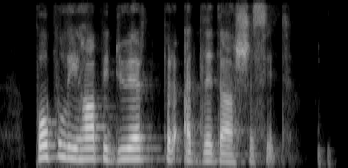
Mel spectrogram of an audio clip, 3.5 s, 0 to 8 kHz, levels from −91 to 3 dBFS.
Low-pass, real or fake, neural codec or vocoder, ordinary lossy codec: 7.2 kHz; real; none; Opus, 16 kbps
